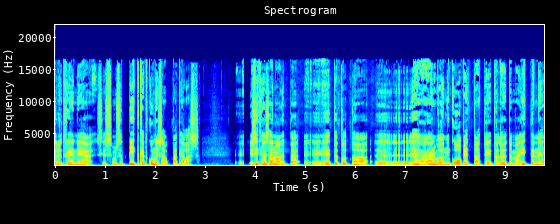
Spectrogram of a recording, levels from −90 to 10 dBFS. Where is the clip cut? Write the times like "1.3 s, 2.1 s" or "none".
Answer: 3.8 s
